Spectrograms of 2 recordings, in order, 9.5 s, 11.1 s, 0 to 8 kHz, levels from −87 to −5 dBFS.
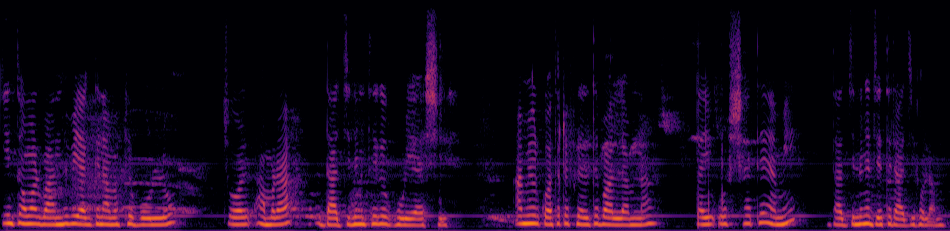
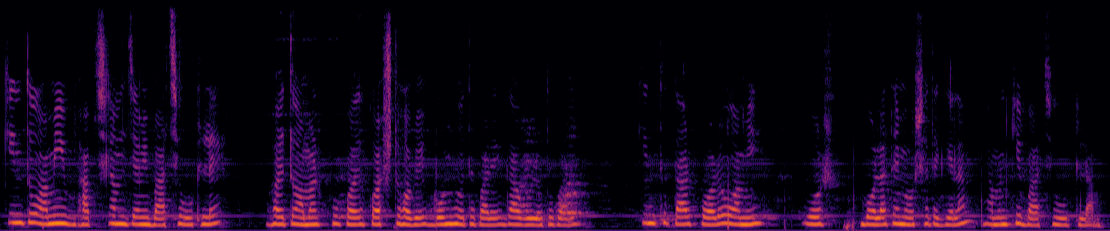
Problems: background sounds at intervals, background conversations at intervals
